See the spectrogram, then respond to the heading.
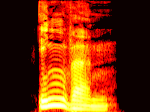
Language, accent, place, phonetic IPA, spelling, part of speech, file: German, Germany, Berlin, [ˈɪŋvɐn], Ingwern, noun, De-Ingwern.ogg
- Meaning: dative plural of Ingwer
